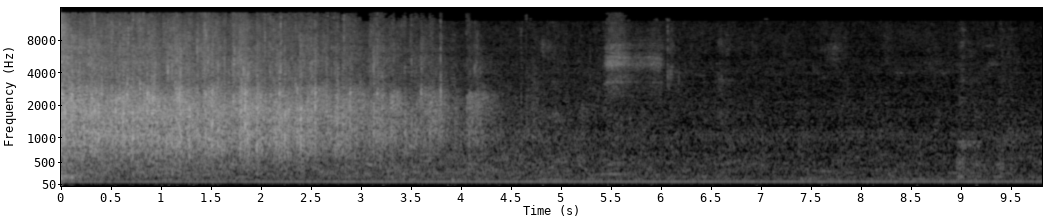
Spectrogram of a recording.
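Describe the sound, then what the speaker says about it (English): Applause from the audience at a university convocation for honorary graduates, fairly loud for the first few seconds before fading away into quiet hall ambience with a low steady hum. "Another round of applause for our honoraries."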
